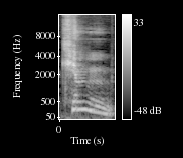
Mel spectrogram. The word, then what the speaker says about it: Kim: 제일 처음에 김 씨인데요 김씨들은 보통 어 아까 김치 할 때랑 마찬가지로 쥐를 잘 안 쓰고요 KL 많이 씁니다 예 그래서 킴 킴 이렇게 우리가 통 많이 불리기 때문에 KL 써요 그리고 아는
